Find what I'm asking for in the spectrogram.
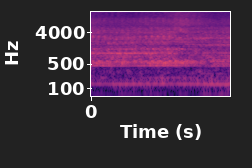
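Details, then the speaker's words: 2005–2008 Toyota Sienna V6 after spark plug replacement; quiet, even idle with a steady tone, no misses or ticking; normal idle. "here it is you can hear the engine running hopefully so smooth everything looks nice"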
